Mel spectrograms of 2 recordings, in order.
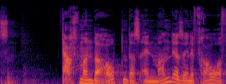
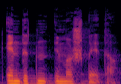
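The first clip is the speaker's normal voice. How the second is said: ordinary delivery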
